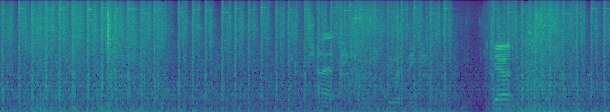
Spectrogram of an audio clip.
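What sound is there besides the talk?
gunfire in a video game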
